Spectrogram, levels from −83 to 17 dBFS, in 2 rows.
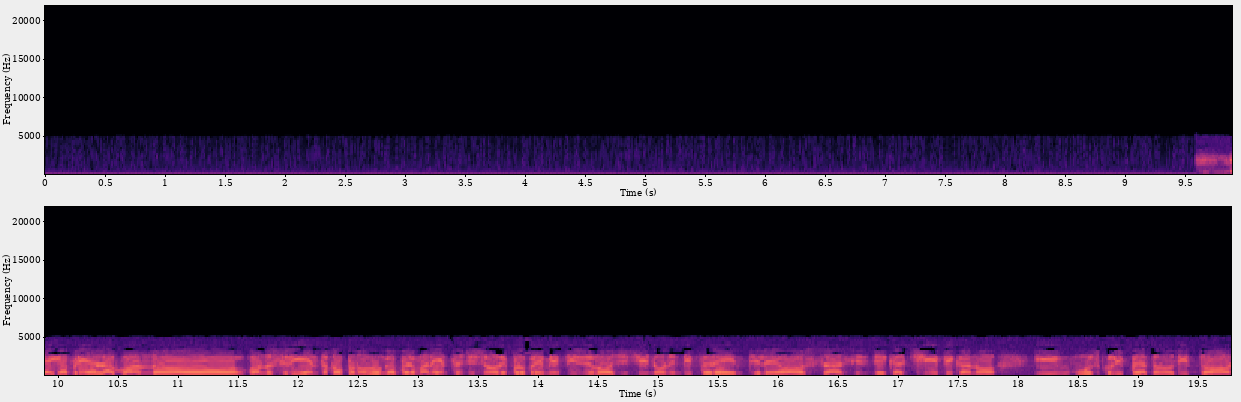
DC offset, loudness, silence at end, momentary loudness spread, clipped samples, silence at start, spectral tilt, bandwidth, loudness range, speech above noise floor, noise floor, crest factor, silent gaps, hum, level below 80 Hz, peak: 0.4%; -18 LUFS; 0 s; 6 LU; under 0.1%; 9.6 s; -6 dB/octave; 5.2 kHz; 5 LU; 30 dB; -49 dBFS; 16 dB; none; none; -52 dBFS; -6 dBFS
